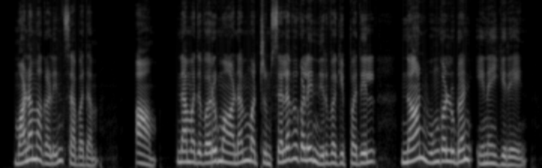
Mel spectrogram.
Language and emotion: Tamil, neutral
